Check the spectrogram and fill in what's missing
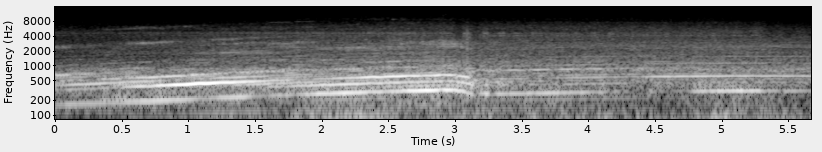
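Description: A Kawasaki ZX-25R sport motorcycle revs up through rising gears, a loud climbing whine that cuts off sharply and settles into a lower steady drone.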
